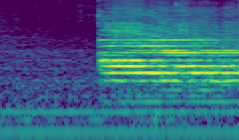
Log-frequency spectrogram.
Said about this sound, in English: You just hear the gong, dude. The gong.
